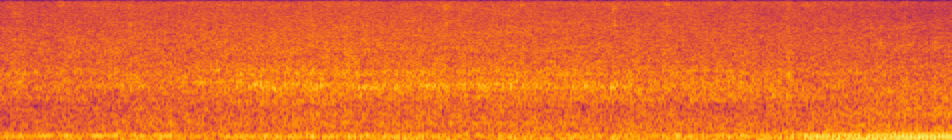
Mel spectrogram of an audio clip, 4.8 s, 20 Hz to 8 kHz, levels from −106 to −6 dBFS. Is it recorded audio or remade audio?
recorded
